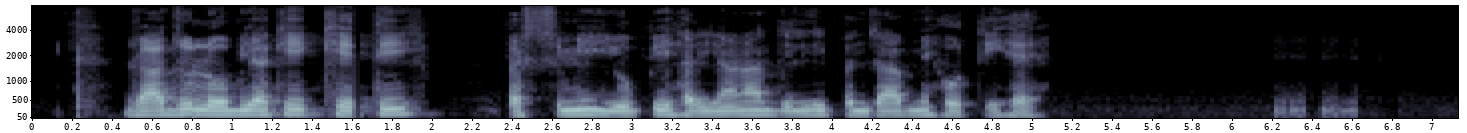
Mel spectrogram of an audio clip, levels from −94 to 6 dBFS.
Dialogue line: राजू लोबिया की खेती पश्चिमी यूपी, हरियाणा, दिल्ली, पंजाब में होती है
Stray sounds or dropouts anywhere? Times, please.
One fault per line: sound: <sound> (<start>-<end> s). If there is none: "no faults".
sound: dropout (1.6-1.6 s)
sound: laugh (6.2-6.6 s)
